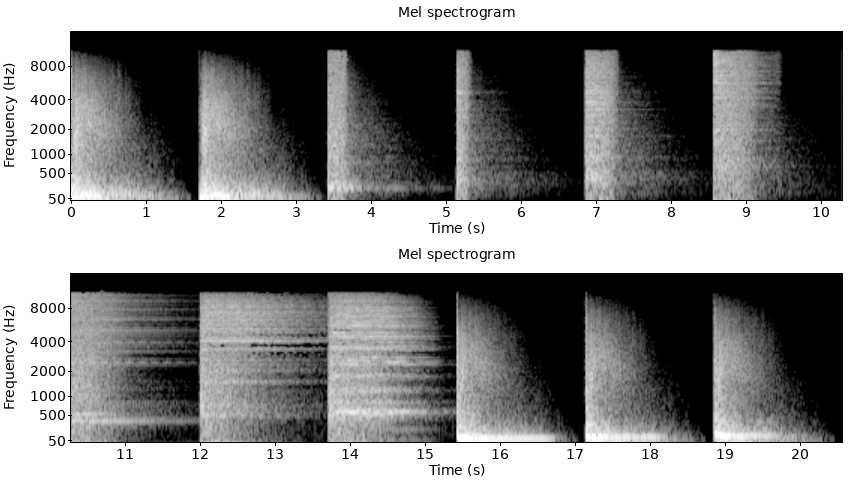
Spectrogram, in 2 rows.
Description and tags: An absolutely GIANT kit. Kick drum sounds like an explosion (yet has a nice, crisp attack) and the snare sounds like cross between a 50cal bullet being fired and a steam pipe being broken.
